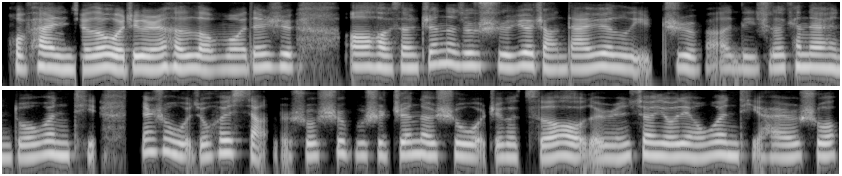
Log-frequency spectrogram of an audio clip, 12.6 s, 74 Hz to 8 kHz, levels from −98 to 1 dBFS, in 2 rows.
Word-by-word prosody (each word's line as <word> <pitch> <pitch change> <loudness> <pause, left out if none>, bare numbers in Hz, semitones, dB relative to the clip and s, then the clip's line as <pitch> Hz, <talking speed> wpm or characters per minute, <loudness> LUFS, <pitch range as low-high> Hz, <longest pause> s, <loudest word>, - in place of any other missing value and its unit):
我 205 - +3
怕 220 +1 +4
你 195 -2 +3
觉 190 0 -1
得 205 +2 +6
我 195 -2 +7
这 195 - +3
个 200 - +7
人 195 +3 +4
很 205 -2 +3
冷 185 -2 +2
漠， 195 0 -1
但 215 +3 0
是， 220 -1 0 0.4
呃， 220 0 +4
好 210 -2 +3
像 210 +1 0
真 245 +4 -1
的 260 -2 0
就 235 0 +1
是 220 -2 -1
越 230 +1 +4
长 195 -3 -2
大 200 0 +1
越 220 +1 +3
理 200 -4 -3
智 205 -2 -1
吧， 200 - -10
理 195 -1 -5
智 205 - -11
地 205 - 0
看 220 +1 -1
待 210 -1 +3
很 195 -2 -2
多 190 +1 -2
问 215 -1 +1
题。 195 - -10 0.3
但 255 +1 -1
是 265 - -4
我 215 -5 0
就 190 - -4
会 240 +3 +1
想 240 0 -4
着 - - -13
说 200 0 -3
是 235 +3 -4
不 210 -1 -9
是 210 0 -5
真 220 +2 -1
的 215 -2 +1
是 210 0 -2
我 195 -1 0
这 190 - -6
个 195 - -2
择 180 +1 -2
偶 200 -3 +2
的 - - -5
人 185 +2 -3
选 210 0 0
有 200 -1 +2
点 195 -2 +1
问 215 -1 +1
题， 205 -1 -11
还 190 0 -4
是 195 - -2
说， 205 0 -1
205 Hz, 315 characters per minute, -22 LUFS, 195-220 Hz, 0.4 s, 我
